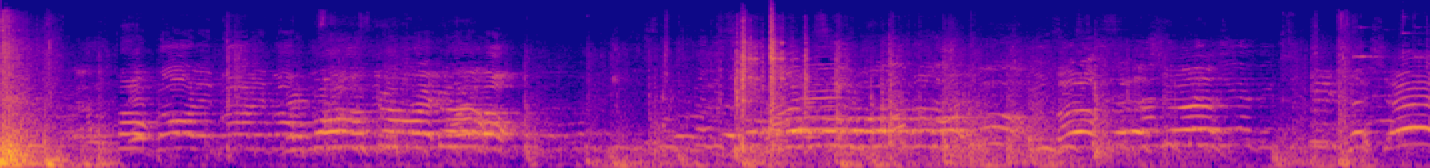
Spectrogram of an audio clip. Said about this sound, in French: CRS et gendarmes mobiles encerclent très rapidement l'église, forment un cordon de sécurité devant l'entrée principale, escaladent les grilles, tandis que plusieurs d'entre eux défoncent les portes arrière de l'église.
